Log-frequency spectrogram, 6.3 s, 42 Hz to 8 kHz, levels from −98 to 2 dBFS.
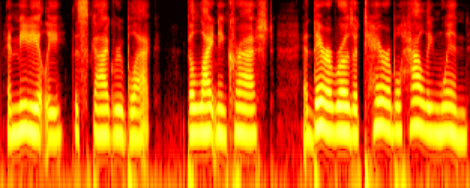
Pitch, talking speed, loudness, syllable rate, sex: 195 Hz, 145 wpm, -18 LUFS, 5.1 syllables/s, female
